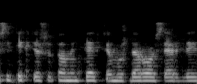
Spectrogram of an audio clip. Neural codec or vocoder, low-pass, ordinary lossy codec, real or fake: none; 7.2 kHz; MP3, 48 kbps; real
